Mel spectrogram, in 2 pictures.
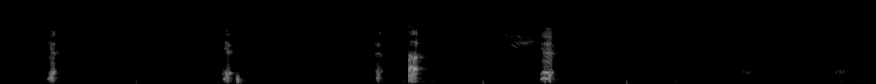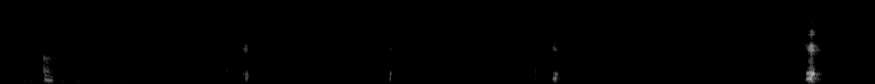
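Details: Brief, sharp hiccup sounds repeating slowly every one to two seconds, some fainter than others, over a quiet background; slow hiccups.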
